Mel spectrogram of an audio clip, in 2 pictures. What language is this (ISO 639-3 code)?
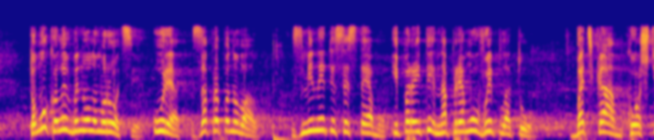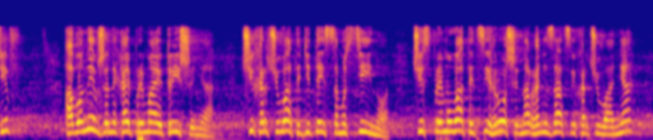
ukr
